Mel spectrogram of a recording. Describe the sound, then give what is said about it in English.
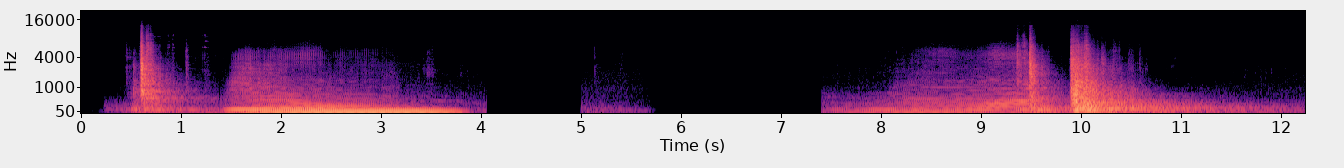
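A heavy iron door with a combination lock is opened: a sharp click, then a long low grinding scrape, a pause, and another scraping stretch that ends in a few sharp knocks. “I will open the door and your chaperone will hold it. That is, in fact, a working combination lock, and it is exactly as heavy as you would expect iron to be.”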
